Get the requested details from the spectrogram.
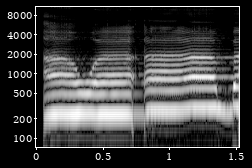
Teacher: Sukun bertemu sukun tidak bisa dibaca sehingga sukun pertama dilepaskan. Maka nun fathah tanpa alif bacanya pendek.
